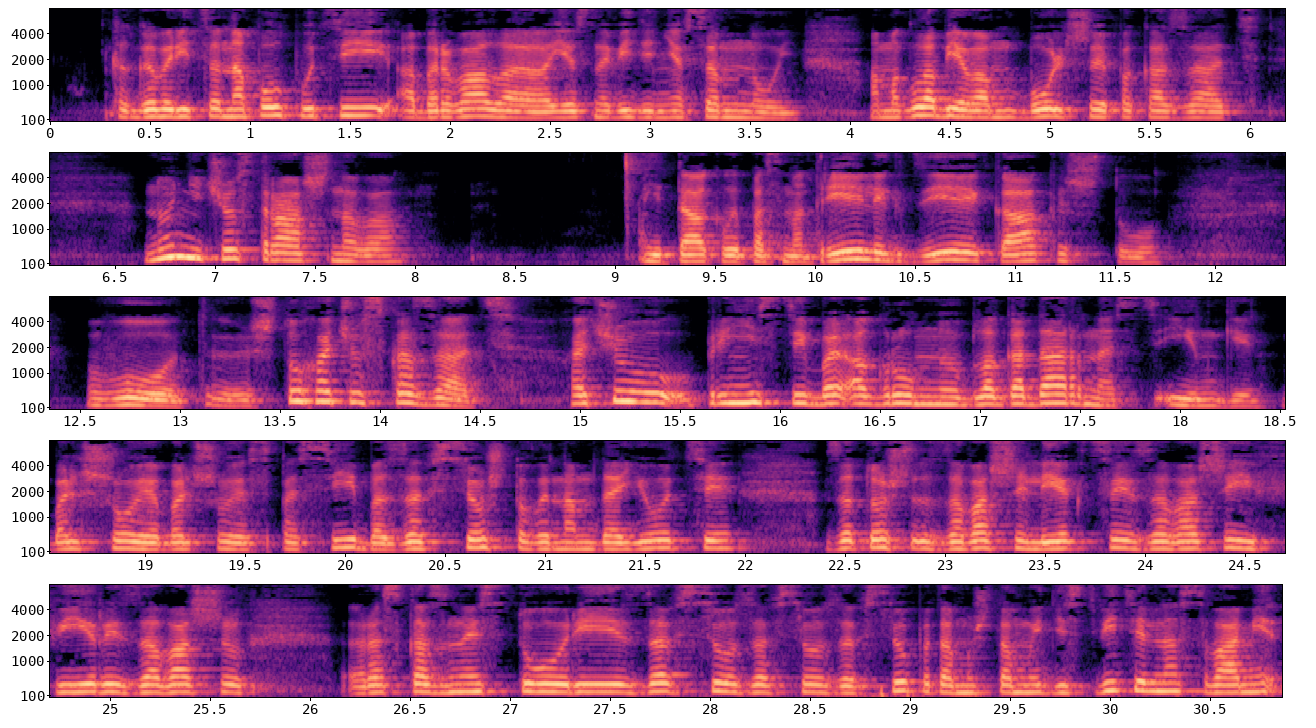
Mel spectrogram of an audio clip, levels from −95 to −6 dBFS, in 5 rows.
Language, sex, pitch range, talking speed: Russian, female, 165-205 Hz, 130 wpm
